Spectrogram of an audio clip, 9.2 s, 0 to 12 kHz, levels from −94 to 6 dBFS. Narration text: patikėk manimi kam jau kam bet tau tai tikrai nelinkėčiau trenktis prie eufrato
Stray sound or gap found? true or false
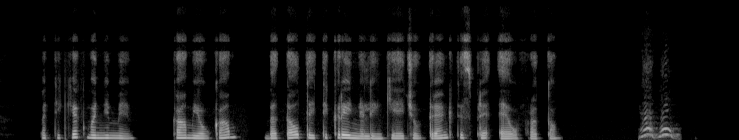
true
